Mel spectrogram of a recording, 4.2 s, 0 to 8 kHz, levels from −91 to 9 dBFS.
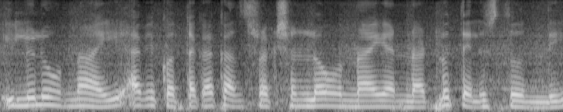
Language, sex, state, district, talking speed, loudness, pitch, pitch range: Telugu, female, Telangana, Hyderabad, 115 wpm, -13 LUFS, 170 Hz, 155-180 Hz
